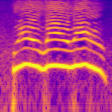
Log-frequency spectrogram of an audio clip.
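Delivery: very high, very loud woo-woo siren sound; mock siren whoop. Vlogger pretends to be a police siren, high loud whoops.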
